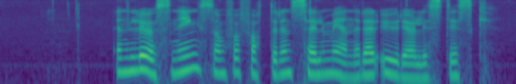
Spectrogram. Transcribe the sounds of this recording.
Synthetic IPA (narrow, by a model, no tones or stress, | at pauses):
ʔeːnløːsnɪŋsɔmfɔfɑt̪əɾənsɛlmeːnəɾæːɾʔʉːɾɛɑlɪst̪ɪsk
